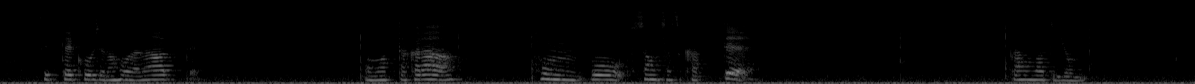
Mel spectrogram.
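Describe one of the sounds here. A young woman speaks softly and playfully in short bursts, close to the microphone.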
